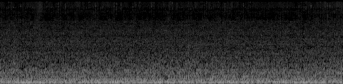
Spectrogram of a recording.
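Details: 2004 Lexus GX470 V8 after fixing a high-pitched squeal, blamed on a weak serpentine belt tensioner: low, smooth idle, no squeal or chirp from the belt area, accessory drive sounds healthy.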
